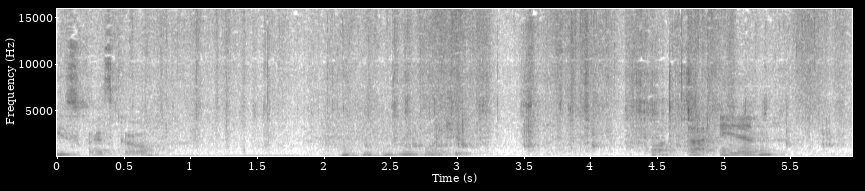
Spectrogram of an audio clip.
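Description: Plastic mesh rustles and crinkles under a woman's hands.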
